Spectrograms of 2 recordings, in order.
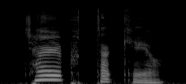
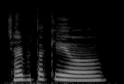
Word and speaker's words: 잘 부탁해요: یا با هم تلفظش کنیم، چای پوتاکیو، چای پوتاکیو، چای پوتاکیو.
